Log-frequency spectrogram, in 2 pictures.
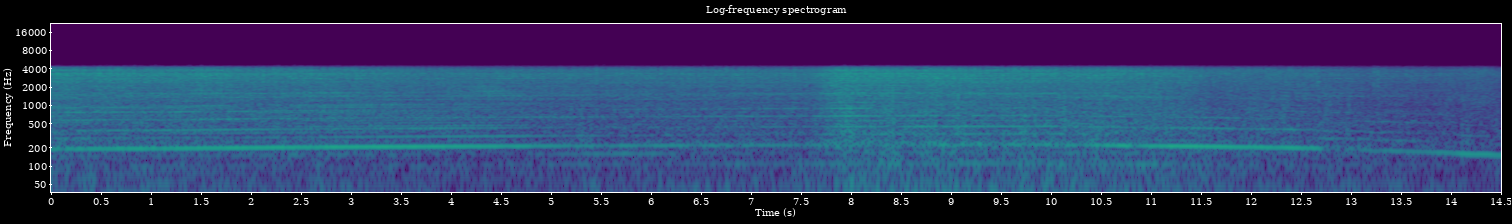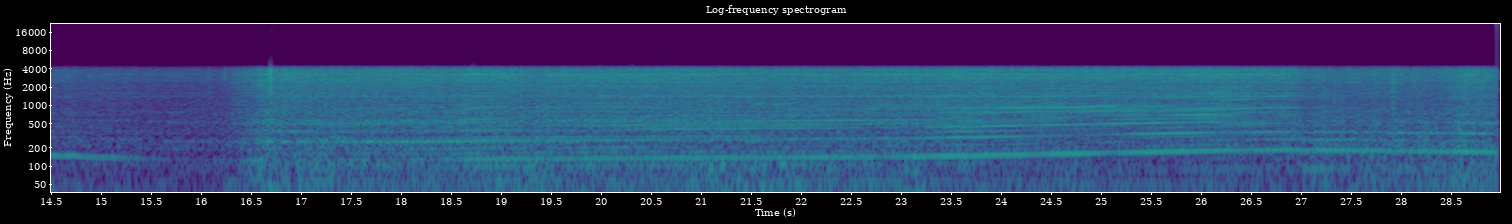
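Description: Race car's engine heard from inside the cabin, held at high revs for the first twelve seconds or so, then falling away and going briefly quieter about halfway through as the car slows for a corner. It then pulls up again, the pitch climbing steadily with a gear change near the end, over steady road and wind noise.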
